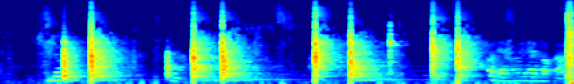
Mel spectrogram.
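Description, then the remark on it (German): A hammer knocks repeatedly against the side of a wooden whisky cask at a bottling station, a dozen or so sharp, ringing strikes in an uneven rhythm, fairly loud, struck to loosen the bung so it can be pulled out. “Wieder der Hammer. Der Mann mit dem Hammer.”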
